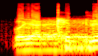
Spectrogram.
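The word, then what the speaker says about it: গয়াক্ষেত্রে: ক্ষে কিয়র উচ্চারণ ক্ষ করতে হবে, গয়া ক্ষেত্রে বলা যাবে না।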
